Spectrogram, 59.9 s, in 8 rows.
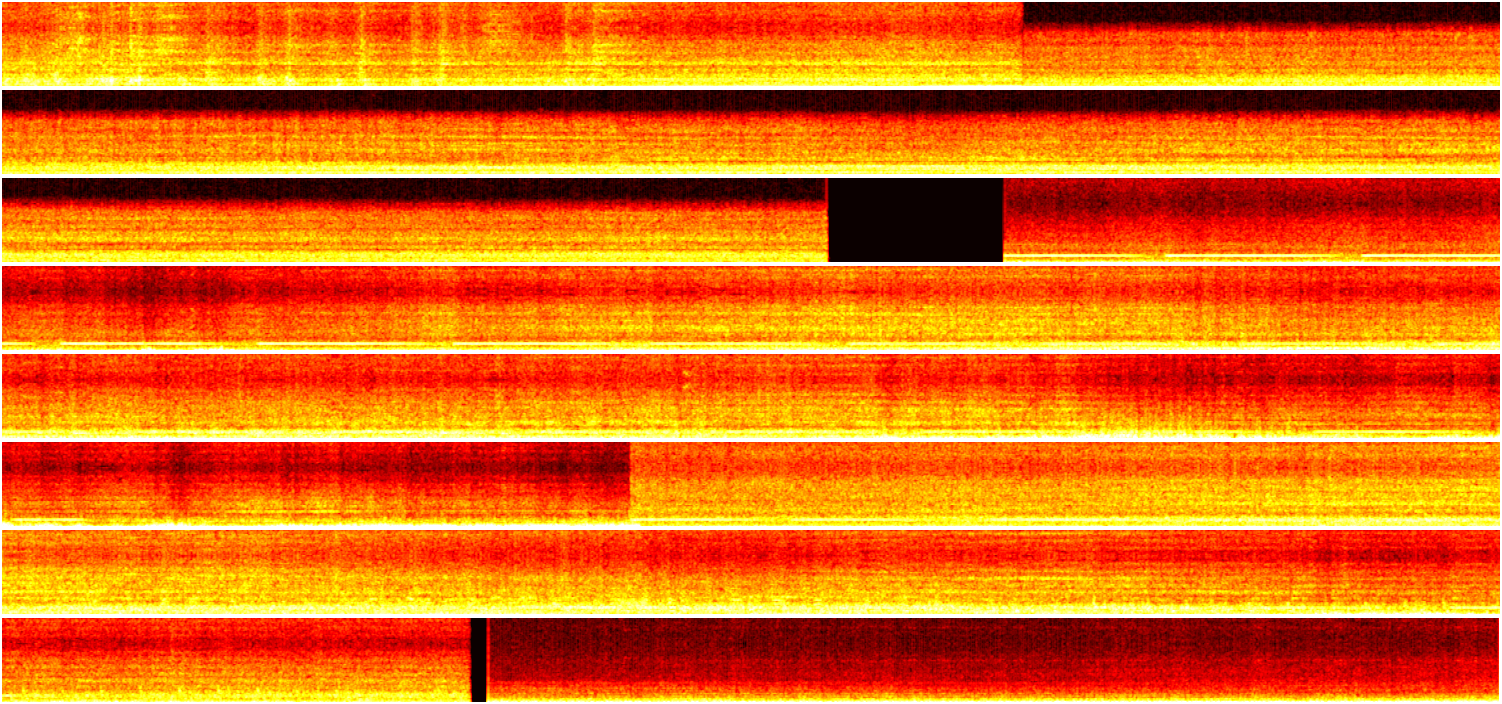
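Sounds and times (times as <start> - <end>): electric trains passing: 0.0 - 19.1, 20.0 - 59.9
beeping tone: 20.0 - 37.9, 40.6 - 44.7, 50.0 - 52.7.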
